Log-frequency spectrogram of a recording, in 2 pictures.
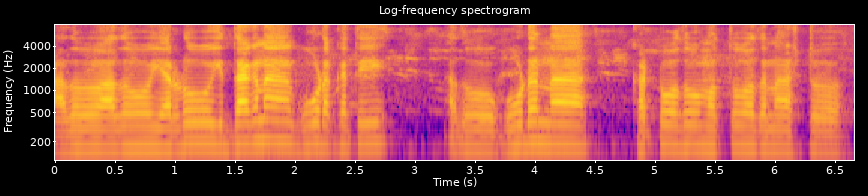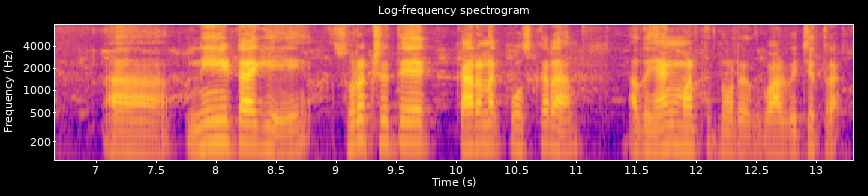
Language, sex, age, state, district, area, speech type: Kannada, male, 60+, Karnataka, Bagalkot, rural, spontaneous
